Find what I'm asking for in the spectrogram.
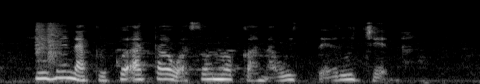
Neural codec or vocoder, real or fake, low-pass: none; real; 7.2 kHz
